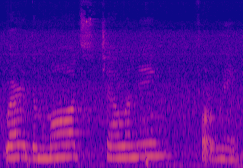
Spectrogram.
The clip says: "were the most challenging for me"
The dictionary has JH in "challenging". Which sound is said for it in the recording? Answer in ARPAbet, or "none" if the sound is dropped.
none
